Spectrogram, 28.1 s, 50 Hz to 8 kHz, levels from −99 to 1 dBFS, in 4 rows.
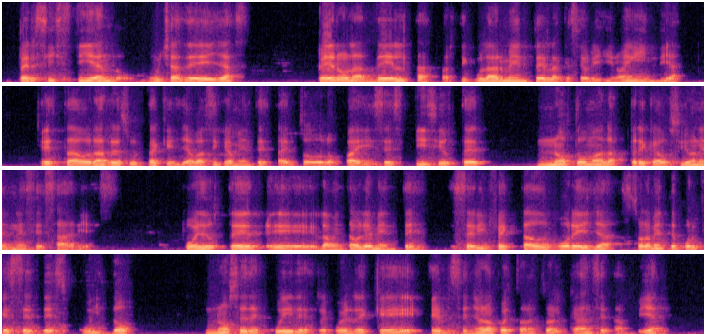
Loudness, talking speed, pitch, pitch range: -20 LUFS, 125 wpm, 110 Hz, 100-125 Hz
